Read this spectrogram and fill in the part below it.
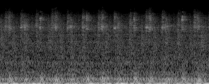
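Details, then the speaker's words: Jaguar Mk2 (budget build), first start in years with automatic enrichment device removed: even, steady low idle with regular firing pulses, no misses or knocks; normal idle. "Manual choke conversion. Okay, let's see if she'll pop. Okay, she's a runner."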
